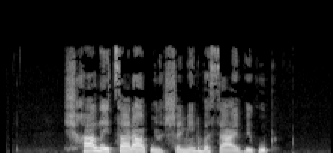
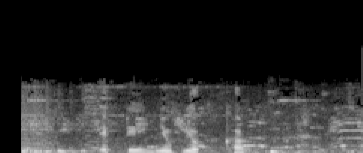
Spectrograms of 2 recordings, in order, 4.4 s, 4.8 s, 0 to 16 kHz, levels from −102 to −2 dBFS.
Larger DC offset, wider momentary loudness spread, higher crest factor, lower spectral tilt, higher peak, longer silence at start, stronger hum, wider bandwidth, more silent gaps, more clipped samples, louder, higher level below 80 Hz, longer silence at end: neither; second, 11 LU vs 16 LU; about the same, 18 dB vs 20 dB; second, -5.5 dB/octave vs -7 dB/octave; about the same, -4 dBFS vs -6 dBFS; first, 0.9 s vs 0.3 s; neither; first, 11.5 kHz vs 7.6 kHz; neither; neither; first, -21 LUFS vs -26 LUFS; second, -78 dBFS vs -54 dBFS; first, 0.9 s vs 0 s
